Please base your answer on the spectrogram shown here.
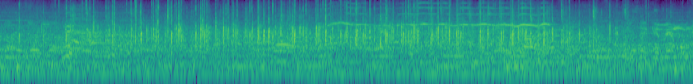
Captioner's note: crowd applause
